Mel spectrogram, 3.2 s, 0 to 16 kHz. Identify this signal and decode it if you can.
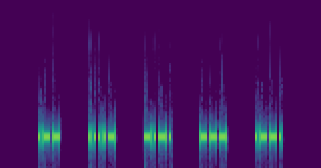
Morse code, heard as a keyed tone, about 47 wpm, spaced as for 23 wpm, 700 Hz. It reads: W4COP
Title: USA Call Signs - 5 Characters - 4x Character Spacing - 50wpm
